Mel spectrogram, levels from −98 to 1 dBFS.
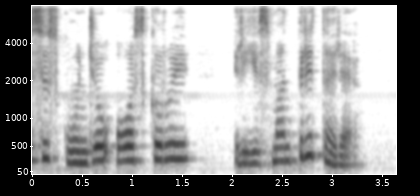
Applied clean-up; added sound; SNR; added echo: none; none; none; none.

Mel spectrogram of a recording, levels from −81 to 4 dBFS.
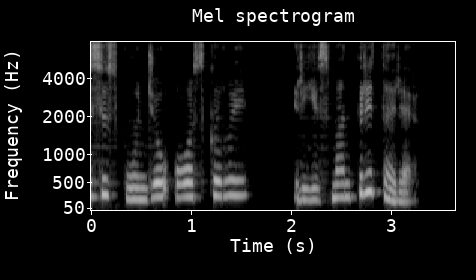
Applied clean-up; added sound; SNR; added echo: neural mask model DeepFilterNet 3.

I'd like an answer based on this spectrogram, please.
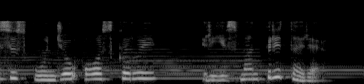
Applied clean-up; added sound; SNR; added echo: none; Guitar + Wind instrument, woodwind instrument; 18 dB; none.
